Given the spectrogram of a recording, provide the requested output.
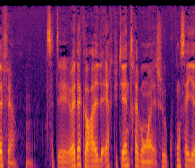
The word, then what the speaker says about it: RQTN: Donc ça s'écrit RQTN, comme les lettres, voilà. RQTN.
